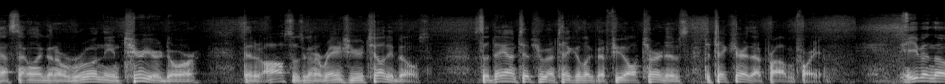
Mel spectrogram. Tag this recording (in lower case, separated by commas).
speech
